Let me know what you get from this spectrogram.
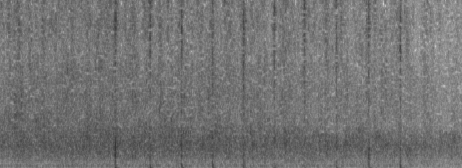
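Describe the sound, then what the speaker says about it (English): Scattered applause from a small audience at a university meet-and-greet, faint and thin, with a few distinct individual claps standing out in an uneven rhythm over a steady background wash. "That deserves a round of applause."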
